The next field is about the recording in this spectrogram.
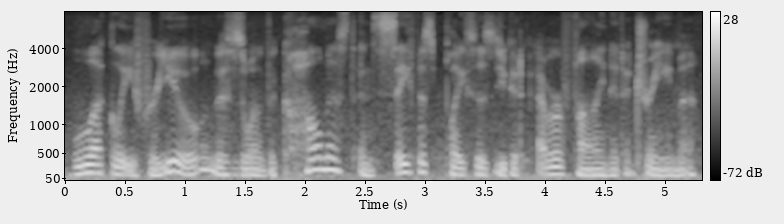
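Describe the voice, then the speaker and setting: A man playing a gentle, shy, dreamy young femboy in an ASMR roleplay, soft-spoken and hesitant, soothing, with lilting upturns. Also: mid-range voice, expressive, normal speed, gravelly, a little hiss or hum. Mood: calm, welcoming.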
